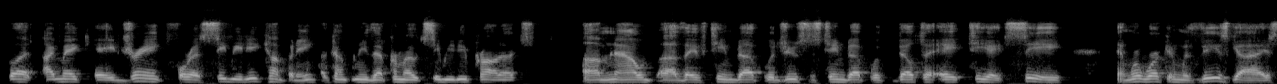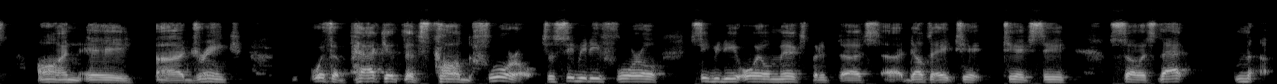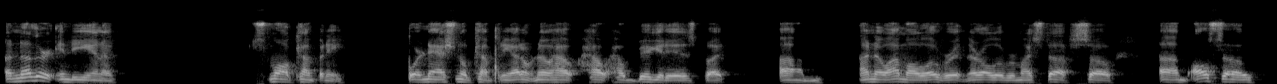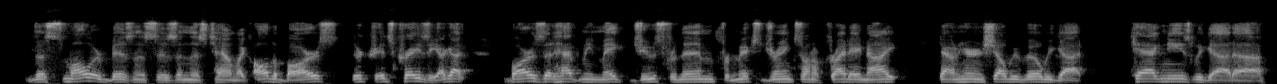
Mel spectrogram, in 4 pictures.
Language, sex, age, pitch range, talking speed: English, male, 50-69, 110-130 Hz, 160 wpm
